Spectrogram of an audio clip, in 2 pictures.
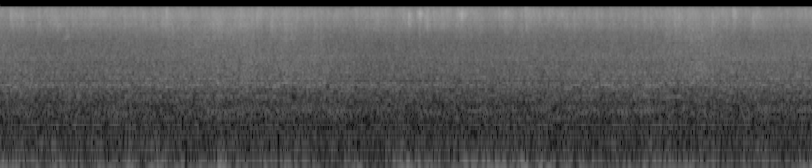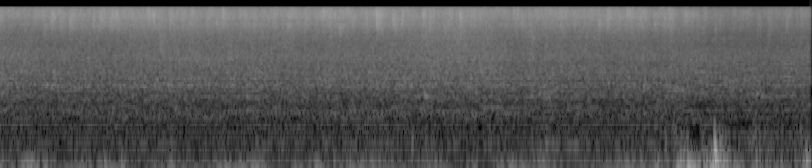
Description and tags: Shower XY
Shower's running water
